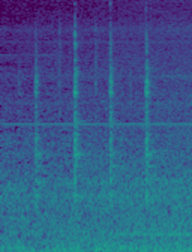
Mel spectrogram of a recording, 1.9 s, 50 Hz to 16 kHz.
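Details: Honda GC160 5 hp engine (junkyard pressure washer) turned slowly by pull rope, engine stopped: four sharp, evenly spaced metallic ticks from the noisy exhaust valve, excessive valve clearance before adjustment.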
